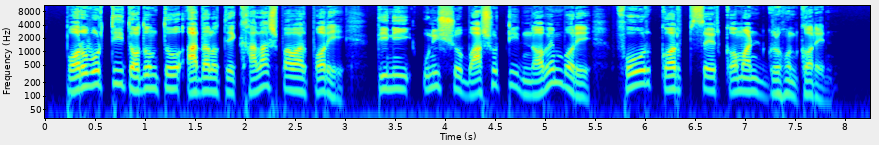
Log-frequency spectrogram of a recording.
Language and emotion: Bengali, neutral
